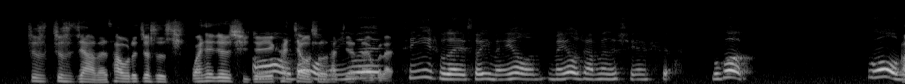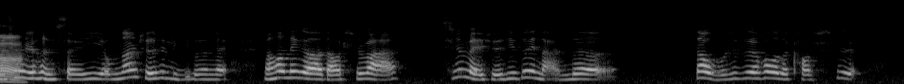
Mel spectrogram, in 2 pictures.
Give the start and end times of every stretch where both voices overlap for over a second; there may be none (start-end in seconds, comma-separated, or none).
2.5-3.9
